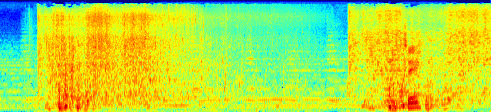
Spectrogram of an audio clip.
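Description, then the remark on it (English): Two bursts of splashing water as a thrown rock plunges into the Danube River, a sharp plunge near the start and another a few seconds later, each followed by a fading slosh, with a steady hum and faint voice-like tones underneath. “See here how the rock hits the river? It splashes wonderfully.”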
